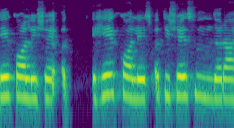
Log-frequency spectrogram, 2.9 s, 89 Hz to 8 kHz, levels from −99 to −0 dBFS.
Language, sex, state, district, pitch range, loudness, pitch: Marathi, female, Maharashtra, Pune, 255-280 Hz, -16 LUFS, 270 Hz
